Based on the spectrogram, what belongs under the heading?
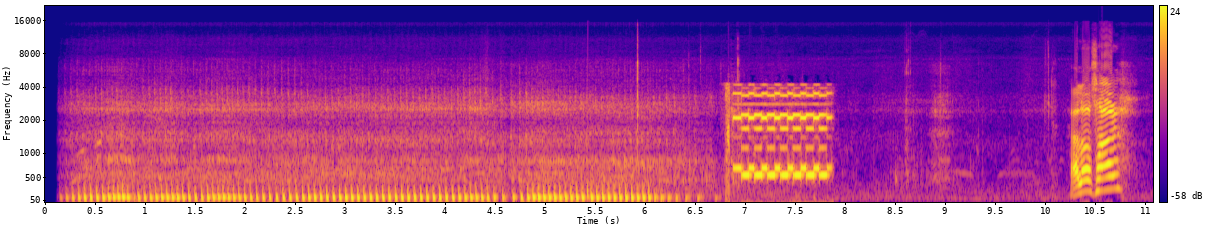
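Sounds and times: motorcycle engine idling: 0.2s - 8.3s
mobile phone ringtone: 6.8s - 7.9s.

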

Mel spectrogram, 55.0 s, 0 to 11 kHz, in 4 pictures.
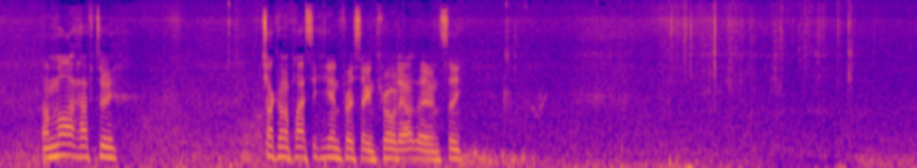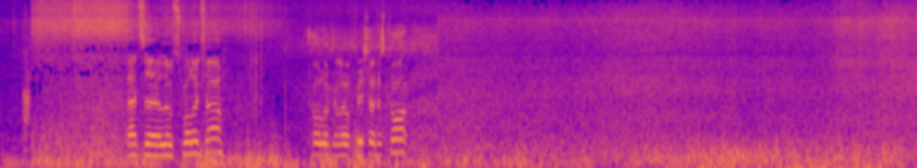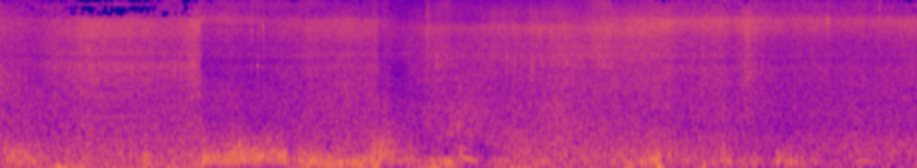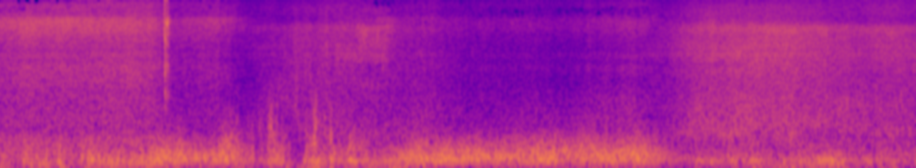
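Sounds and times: wind buffeting microphone: 0.0s - 55.0s
ocean swell breaking on cliff: 13.2s - 55.0s.

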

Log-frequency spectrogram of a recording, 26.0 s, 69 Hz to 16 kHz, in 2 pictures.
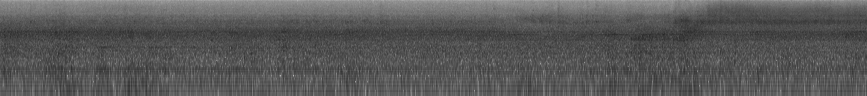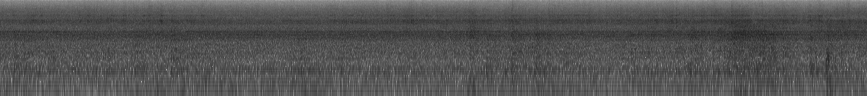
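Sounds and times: moving train running noise: 0.0s - 26.0s.

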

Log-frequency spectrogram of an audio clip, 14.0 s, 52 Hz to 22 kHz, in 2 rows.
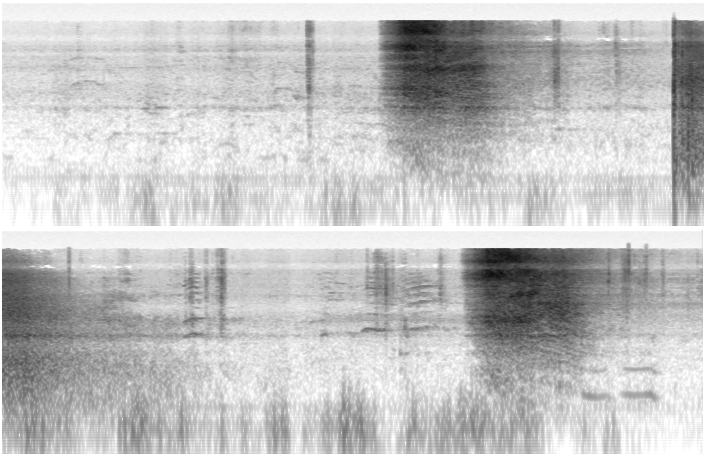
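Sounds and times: firecracker bangs: 3.8s - 5.5s, 6.7s - 9.0s, 11.7s - 13.2s.

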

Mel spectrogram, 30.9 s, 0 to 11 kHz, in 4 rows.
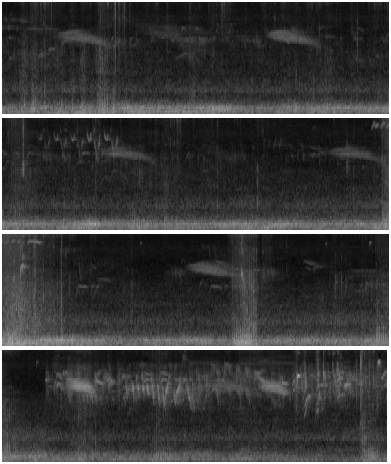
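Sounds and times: songbird chirps: 0.0s - 30.9s
high twittering bird trill: 24.1s - 30.9s.

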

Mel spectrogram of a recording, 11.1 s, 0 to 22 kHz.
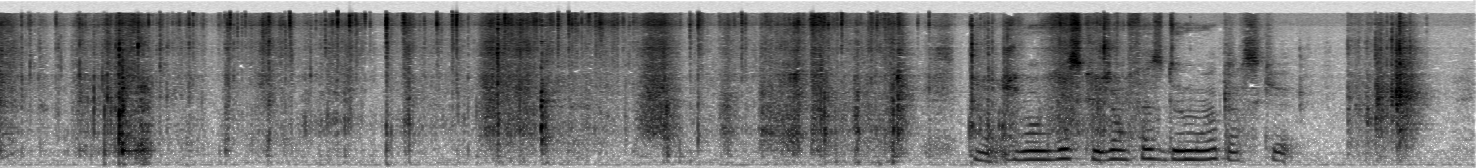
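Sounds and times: plastic film crinkling: 0.0s - 8.6s.

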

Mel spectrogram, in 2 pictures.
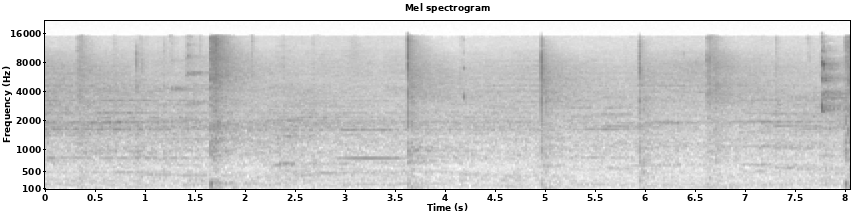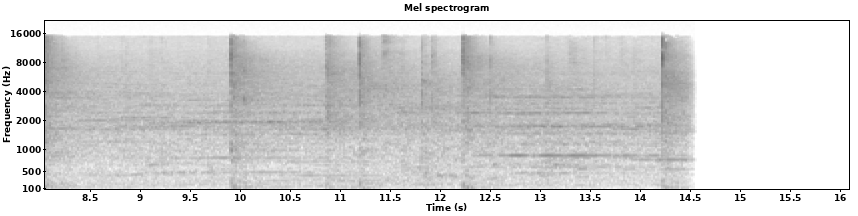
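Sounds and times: volleyballs slapping in gym: 9.9s - 12.5s.

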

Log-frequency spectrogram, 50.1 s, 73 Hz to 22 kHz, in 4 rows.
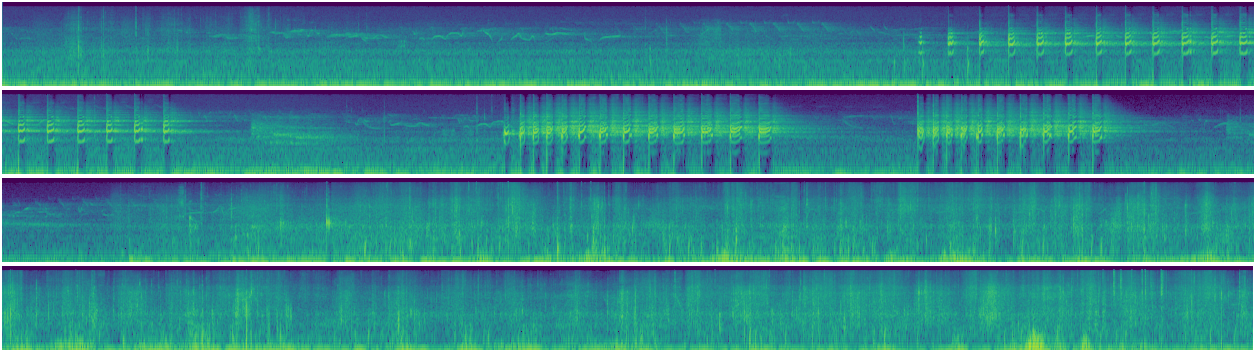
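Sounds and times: wild turkey gobbling: 9.2s - 15.9s, 16.9s - 20.6s, 21.7s - 24.1s, 24.8s - 25.7s.

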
